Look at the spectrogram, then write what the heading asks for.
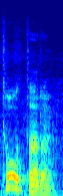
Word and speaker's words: tōtara: So this is called tōtara. Totara is how you spell it.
